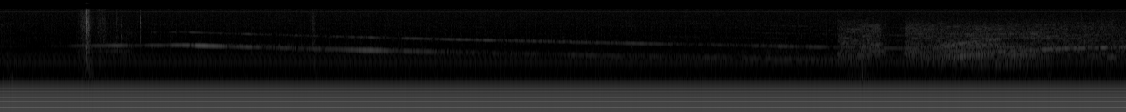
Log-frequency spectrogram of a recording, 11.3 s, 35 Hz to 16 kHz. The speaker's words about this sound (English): That's like the 10th fire truck that's going. It's going towards, well, I know what it is. The chicken house.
